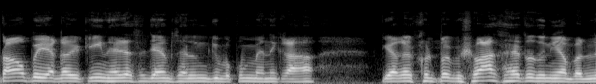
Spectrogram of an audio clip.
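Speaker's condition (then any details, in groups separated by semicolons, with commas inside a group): Cerebral palsy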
